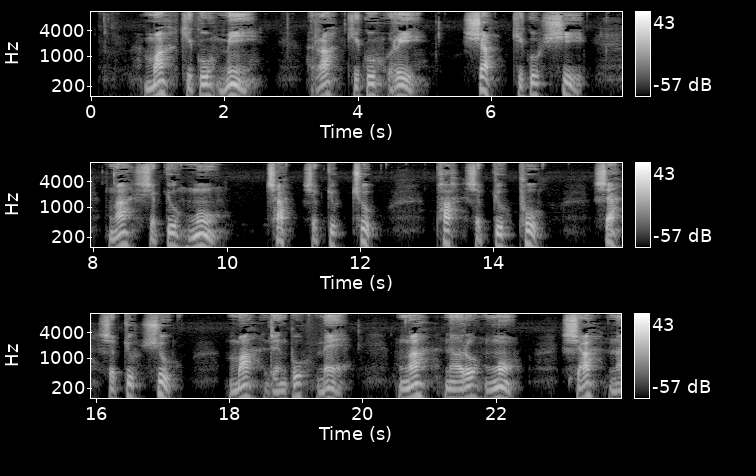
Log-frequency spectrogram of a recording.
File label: Single Letter words with vowels, basictibetan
